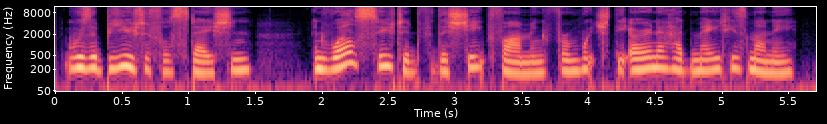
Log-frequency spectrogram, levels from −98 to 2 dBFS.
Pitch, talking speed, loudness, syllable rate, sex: 200 Hz, 210 wpm, -18 LUFS, 5.4 syllables/s, female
